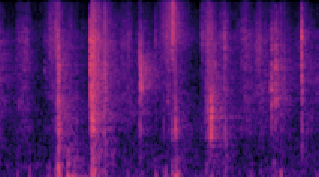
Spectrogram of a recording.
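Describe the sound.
Shuffling of a tarot deck: a steady run of many quick, crisp papery riffles and snaps in a fairly even rhythm, with no talk over it.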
